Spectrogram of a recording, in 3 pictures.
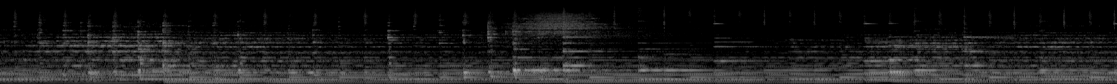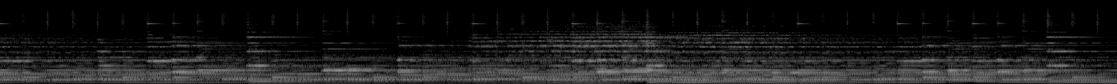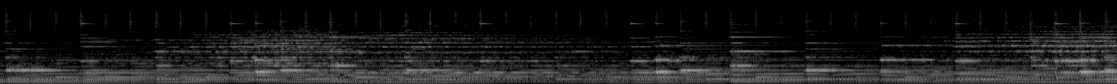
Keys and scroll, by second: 0.2 ., 0.6 4, 0.9 Return, 5.4-6.5 typing.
